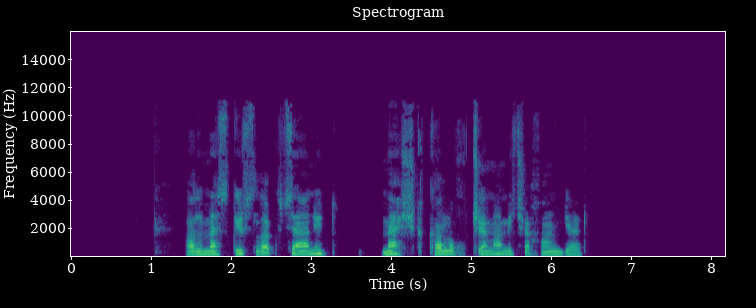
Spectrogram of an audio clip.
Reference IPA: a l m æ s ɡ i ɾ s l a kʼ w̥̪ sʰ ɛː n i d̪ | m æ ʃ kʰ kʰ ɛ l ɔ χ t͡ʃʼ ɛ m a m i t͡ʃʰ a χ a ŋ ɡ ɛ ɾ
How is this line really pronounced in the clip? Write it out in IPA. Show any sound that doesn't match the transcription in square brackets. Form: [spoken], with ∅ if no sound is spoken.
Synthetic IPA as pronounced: a l m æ s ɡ i ɾ s l a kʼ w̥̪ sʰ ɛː n i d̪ | m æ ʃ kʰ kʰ [a] l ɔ χ t͡ʃʼ ɛ m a m i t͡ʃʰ a χ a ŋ ɡ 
